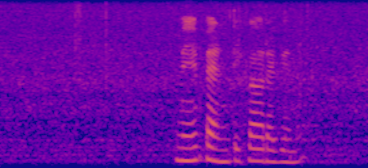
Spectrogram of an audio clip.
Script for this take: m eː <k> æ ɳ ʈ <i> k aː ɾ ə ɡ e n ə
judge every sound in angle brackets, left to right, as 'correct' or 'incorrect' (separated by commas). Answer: incorrect, correct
